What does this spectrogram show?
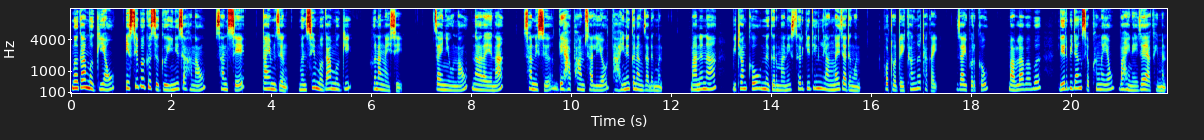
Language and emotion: Bodo, neutral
